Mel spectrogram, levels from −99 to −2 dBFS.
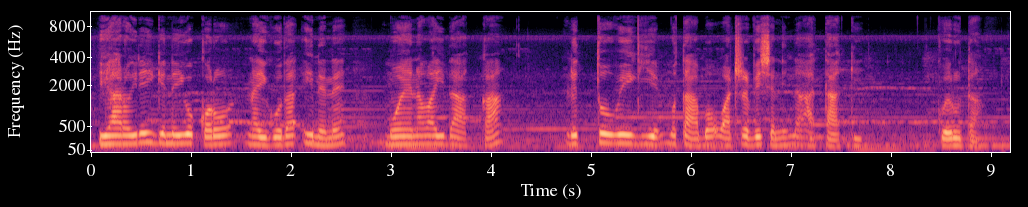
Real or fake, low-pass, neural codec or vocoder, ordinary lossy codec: real; 9.9 kHz; none; none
